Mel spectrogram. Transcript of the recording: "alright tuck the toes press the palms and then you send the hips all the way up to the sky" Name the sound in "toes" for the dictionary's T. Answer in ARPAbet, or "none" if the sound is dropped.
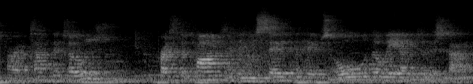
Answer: T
